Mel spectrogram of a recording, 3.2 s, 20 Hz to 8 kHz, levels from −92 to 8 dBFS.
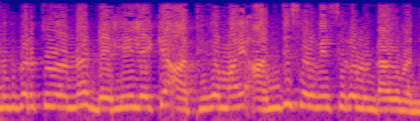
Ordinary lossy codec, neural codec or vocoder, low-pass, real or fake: none; none; 7.2 kHz; real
